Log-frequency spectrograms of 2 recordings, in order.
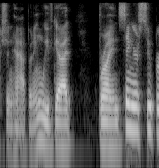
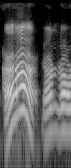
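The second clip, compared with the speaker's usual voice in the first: mock Bane voice; 2 semitones higher, slower than usual. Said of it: "It goes from like".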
